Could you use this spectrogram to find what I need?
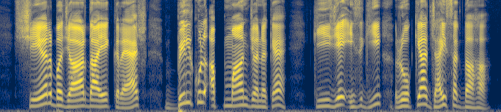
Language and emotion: Dogri, angry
